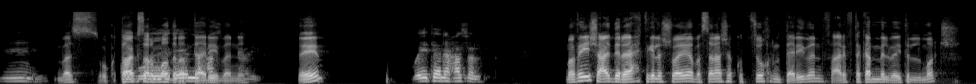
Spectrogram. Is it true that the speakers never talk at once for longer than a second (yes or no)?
no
